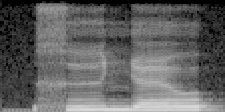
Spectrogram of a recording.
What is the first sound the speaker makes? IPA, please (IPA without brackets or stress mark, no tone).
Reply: x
